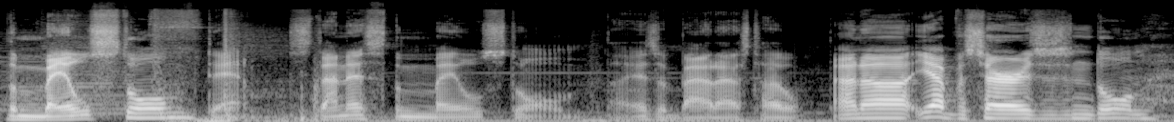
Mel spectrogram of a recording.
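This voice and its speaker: A man's voice: on the low side, sing-song, normal speed, gravelly, bright, forceful tone, faint music behind. A man giving casual, informal commentary on a game playthrough, with wry asides. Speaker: host of a gaming channel.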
